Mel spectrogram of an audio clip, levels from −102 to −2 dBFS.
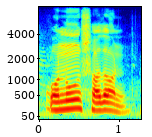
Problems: background conversations at intervals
